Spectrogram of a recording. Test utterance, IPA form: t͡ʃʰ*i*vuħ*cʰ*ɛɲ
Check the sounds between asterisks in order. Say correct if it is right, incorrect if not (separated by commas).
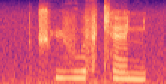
incorrect, correct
